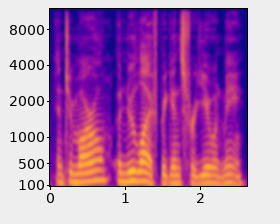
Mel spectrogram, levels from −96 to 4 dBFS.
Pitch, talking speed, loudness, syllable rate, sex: 155 Hz, 250 wpm, -16 LUFS, 5.4 syllables/s, female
